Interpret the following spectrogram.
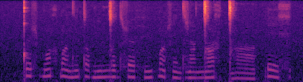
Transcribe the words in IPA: ǃøɬbɔ̃xɓɔ̃dĩ tɔbĩŋ͡ǀɵd ɬœhyɓɔ̃ɬ ẽdɮɑ̃ŋ͡ǀɑx ɡ͡ǀɑ̃ | ɾex

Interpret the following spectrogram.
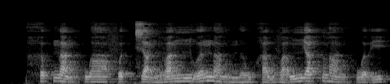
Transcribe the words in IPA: hə˦˥p̚na˧˩ŋ hwa̤ː˨˩fə˨˩t̚t͡ɕa˧˩ŋ va˧nɲṵ˧˥ə̯ na̤˨˩ŋnə̤˨˩wha̰˧˨w va̰˧˥wɲa˦˥t̚ va̤˨˩ŋ hwə̰˧˥j

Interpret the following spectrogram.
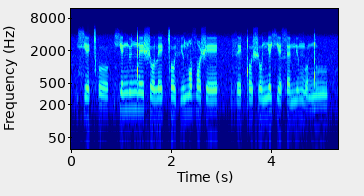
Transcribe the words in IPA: ɕe˧ǀʰo˨ | çe˦ŋʉ˦ŋ͡ǃe˦ʃo˧ le˦˨ ǀo˦˨fʲu˦ɲʉ˦ zˤu˦ʃe˦ | ze˧ǃo˦ʃo˦ ɲɛ˦çe˧ɬɛ˧ mʲo˦ŋo˨ ŋ͡ǃu˧

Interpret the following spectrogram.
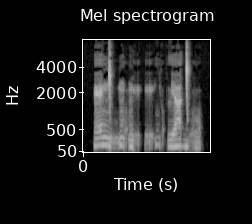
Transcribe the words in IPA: ɛ ŋ͡ǀṵŋɔ̰ŋ ɾḛʔḛʎɔ̰ʔ lʲaɡ͡ǀṵlˠ

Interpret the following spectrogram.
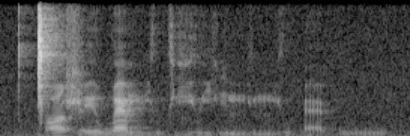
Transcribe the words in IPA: ǀɑ˩˧˩ʐe˨˦ wæ˥˨mjɯ˩ʔ vʲu˥˨ji˩˧˩mʲu˩mʲu˩˧˩ ʔæ˩ pu˩

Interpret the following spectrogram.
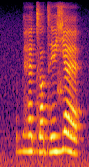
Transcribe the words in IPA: bʱæd͡zɒd͡ze ʑæ

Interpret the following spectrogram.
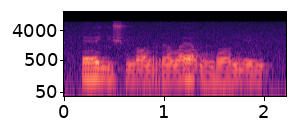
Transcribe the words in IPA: ɛlʲəʃ n̪ɔlˠrəlˠɛlˠ ŋ͡mɔneɳ

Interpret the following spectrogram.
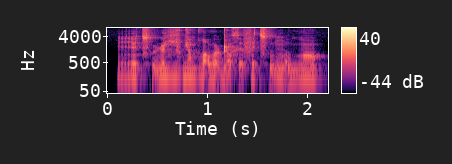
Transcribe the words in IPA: rɵt͡sʰṵ ɳɵvʲuvɖĩbðˤḛ wɔ̰ɖɔ̰xə̰ fɘt͡sʰṵŋɔ̰w ŋɔ̃

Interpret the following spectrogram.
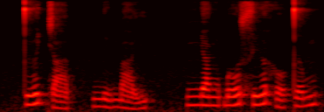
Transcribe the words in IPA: t̪ɨ˧˥ə̯ca˨˩t̚ | ni˨˩˨ma˨˩˨j | ɲa˧ŋɓo˧˥ si˧˥ə̯ho˨˩˦t̪ə˧˥m

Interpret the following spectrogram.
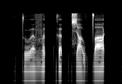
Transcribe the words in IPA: t̪u˨˦ə̯və˦˥t̚kə˦˥t̚ t͡ɕa˧˩wt̪a˦˥k̚

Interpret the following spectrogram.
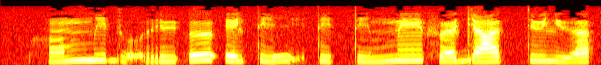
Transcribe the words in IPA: hõ˧˥mːi˥dʱo̰˧˩˧ ry˧ʔɵː˥ʔe˧˥lʲ ti˧˥ɦḭ˥ ti˧tːi˧mːẽː˥ fœ˧˥dʲɑ˧˥ɐ̯ tːy˥lʲʉ˧˥ɐ̯

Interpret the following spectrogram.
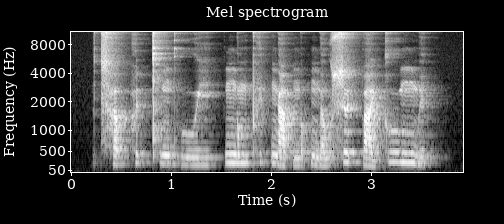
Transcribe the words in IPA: t͡sʰɐ˧p̚hɵ˥t̚ pʰʊ˧ŋpʰuː˨j | ŋɐ˥mpʰɪ˥k̚ŋaː˨p̚ŋɐ˨˥p̚ ŋɐ˨˥w sɵ˧t̚ paː˨˩jkuː˥ŋ mɪ˧k̚

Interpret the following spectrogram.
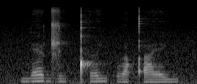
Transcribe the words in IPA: jɛɖ͡ʐi ǃʰəj ʔʊ qʼɛj

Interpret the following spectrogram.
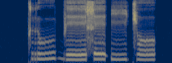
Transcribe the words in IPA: kruː beː ɬeːʔiːcoː

